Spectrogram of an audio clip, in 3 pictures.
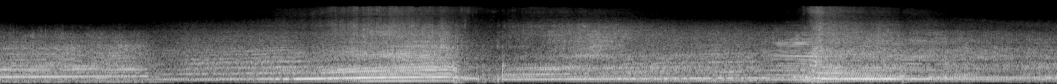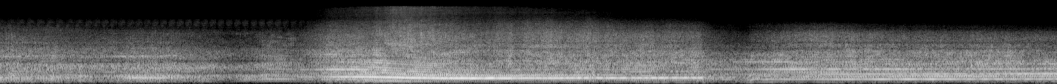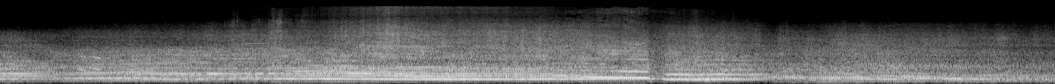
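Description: Porsche 935 race cars' turbocharged flat-six engines at full throttle on track, the pitch climbing steadily through each gear and dropping sharply at every upshift, several times over as cars pass and pull away.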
